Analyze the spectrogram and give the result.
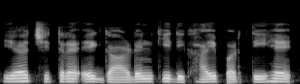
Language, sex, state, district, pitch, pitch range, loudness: Hindi, male, Assam, Kamrup Metropolitan, 130 Hz, 120-135 Hz, -14 LUFS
